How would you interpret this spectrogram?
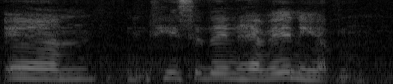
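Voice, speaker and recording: A middle-aged woman, hoarse from losing her voice, rambling and venting in a casual vlog from a parked car. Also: mid-range voice, fairly even intonation, fast talker, dark tone, a little hiss or hum, rough recording. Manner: rambling, venting, with many restarts. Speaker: vlogger.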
